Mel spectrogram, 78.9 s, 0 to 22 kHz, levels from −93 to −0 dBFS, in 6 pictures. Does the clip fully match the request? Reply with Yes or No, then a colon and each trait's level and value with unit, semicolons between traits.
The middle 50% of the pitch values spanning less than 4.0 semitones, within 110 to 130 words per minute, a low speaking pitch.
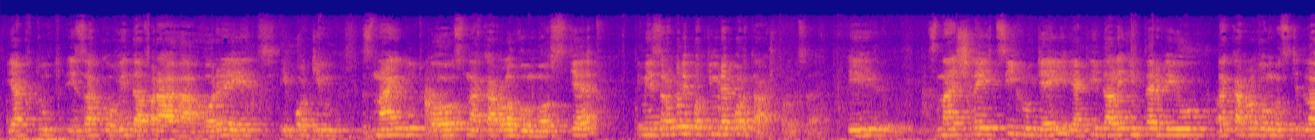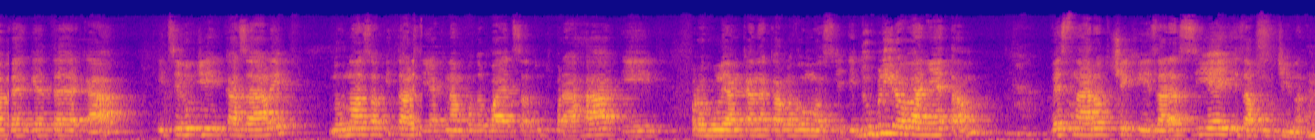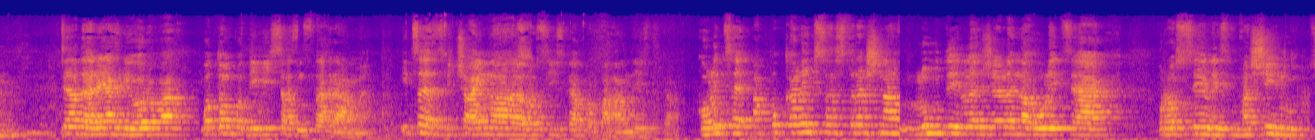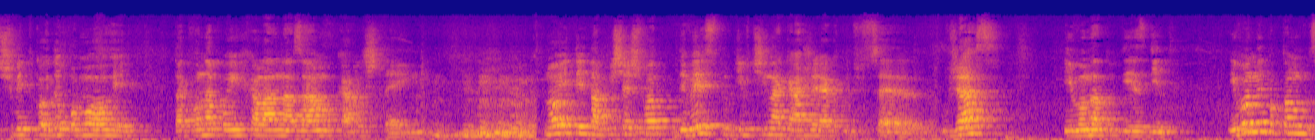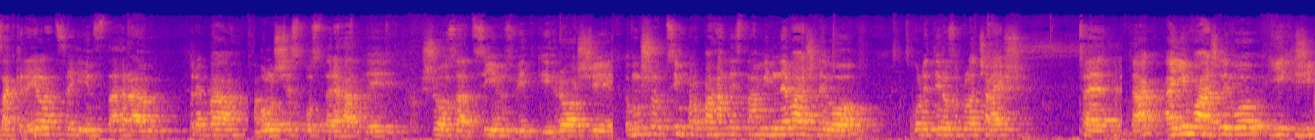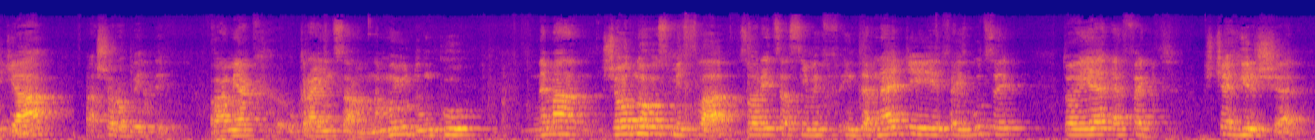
No: average, 3.2 semitones; average, 125 wpm; medium, 165 Hz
